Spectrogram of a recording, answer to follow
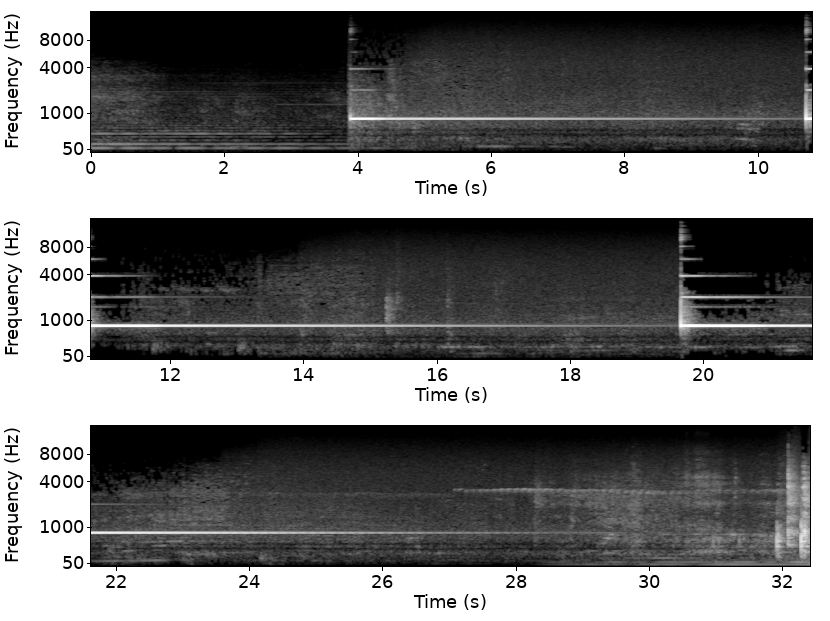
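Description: A small metal singing bowl is struck three times, about seven and then nine seconds apart. Each strike rings one steady tone that fades slowly, marking the end of a sitting meditation.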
